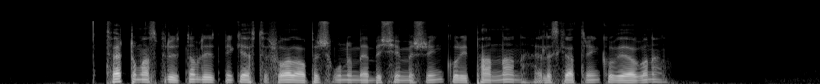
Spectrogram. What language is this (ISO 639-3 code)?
swe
